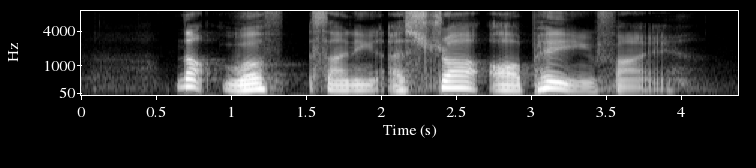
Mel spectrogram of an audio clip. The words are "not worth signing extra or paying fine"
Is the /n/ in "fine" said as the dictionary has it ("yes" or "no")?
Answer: no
